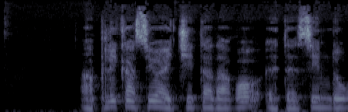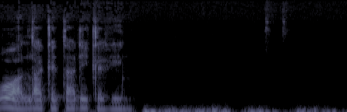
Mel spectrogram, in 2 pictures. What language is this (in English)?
Basque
